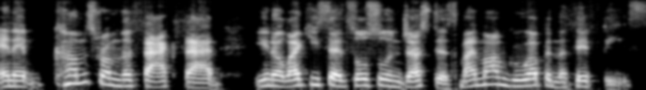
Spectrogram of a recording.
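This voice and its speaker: Talking at a very fast pace, a woman with a fairly low pitch and vocal fry sounds bubbly and animated, her pitch swinging very widely against a quiet background. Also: dry, close sound with no echo. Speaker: success coach and author. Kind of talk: casual interview. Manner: bubbly, animated.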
